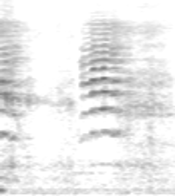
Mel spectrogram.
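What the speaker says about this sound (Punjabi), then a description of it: "ਅੱਜ ਬੱਕਰੀਆਂ ਕੱਢਦੇ ਆ ਬਾਹਰ" Goats bleating in a string of wavering, nasal calls as they are let out on a foggy morning, loud and close with no talk over them.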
